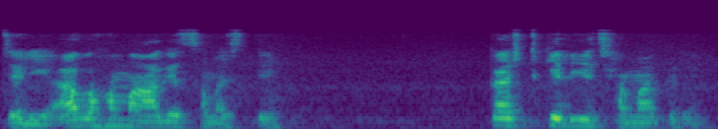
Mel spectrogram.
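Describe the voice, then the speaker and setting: Man teaching English phrases, slow and clear. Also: a little high, fairly bright tone, slight background noise, low-quality recording. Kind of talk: spoken English lesson in Hindi.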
